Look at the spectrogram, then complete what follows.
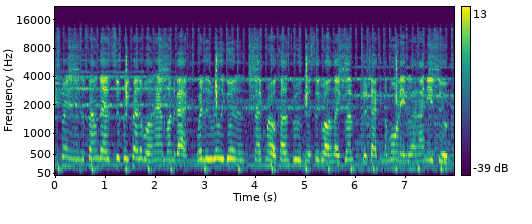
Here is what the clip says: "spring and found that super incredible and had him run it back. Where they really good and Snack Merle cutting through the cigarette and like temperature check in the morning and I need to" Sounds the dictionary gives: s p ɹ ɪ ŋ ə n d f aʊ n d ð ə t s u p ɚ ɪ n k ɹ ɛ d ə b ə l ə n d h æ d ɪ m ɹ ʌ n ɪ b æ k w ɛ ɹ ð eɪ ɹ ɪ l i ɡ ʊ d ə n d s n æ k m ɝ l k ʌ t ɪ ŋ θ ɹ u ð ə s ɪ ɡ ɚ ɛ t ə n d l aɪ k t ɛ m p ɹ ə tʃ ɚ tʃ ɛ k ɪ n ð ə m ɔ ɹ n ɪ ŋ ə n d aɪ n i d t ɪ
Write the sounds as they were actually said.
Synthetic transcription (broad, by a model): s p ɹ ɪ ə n f aʊ n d ð ə t s u p ɚ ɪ k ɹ ɛ d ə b l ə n h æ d ɹ ʌ n b æ k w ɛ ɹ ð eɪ ɹ ɪ l i ɡ ʊ d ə n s æ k m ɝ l k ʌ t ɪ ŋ θ ɹ u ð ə s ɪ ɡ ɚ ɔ ə n l aɪ k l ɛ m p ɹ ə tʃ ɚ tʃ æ k ɪ n ð ə m ɔ ɹ n ɪ ŋ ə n aɪ n i d t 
